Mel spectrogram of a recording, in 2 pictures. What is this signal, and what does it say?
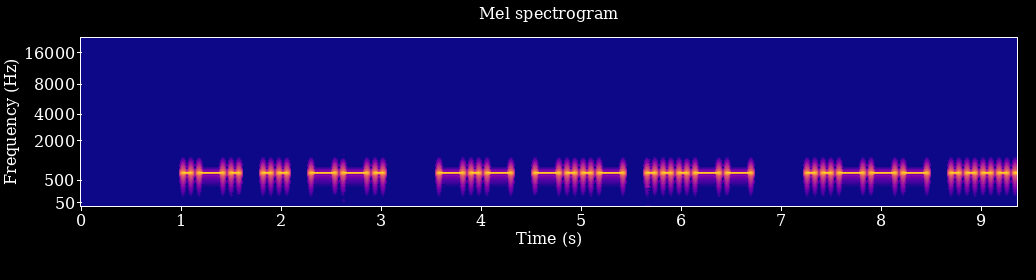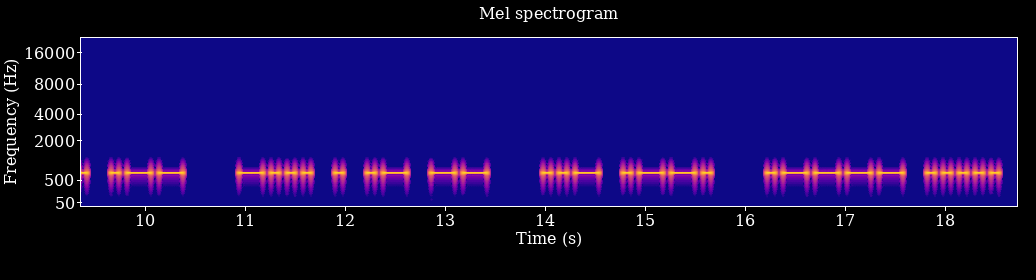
Morse code, heard as a keyed tone, about 15 wpm, 700 Hz. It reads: RIG KX3 25W BEAM UP 15
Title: K1USN SST QSO Practice 15wpm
